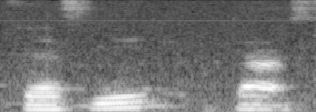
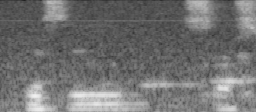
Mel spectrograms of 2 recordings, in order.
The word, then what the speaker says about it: facetious: ফেসিটাস, এফ এ, আরে ভাই কি করতেছে, ফ্যাসিটাস না ফ্যাসিসিয়াস, ফ্যাসিসাস, ফ্যাসিসাস, ফ্যাসিটাস বলতেছিলাম, ফ্যাসিসাস, ফ্যাসিসাস।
